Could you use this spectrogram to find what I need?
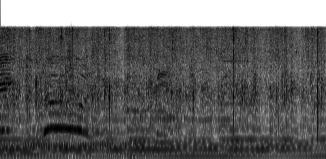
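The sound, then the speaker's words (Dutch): A church audience claps in praise of the Lord, giving a moderate, scattered spatter of hands that stays steady for about three seconds. “Come on, let's give the Lord a hand of praise.”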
